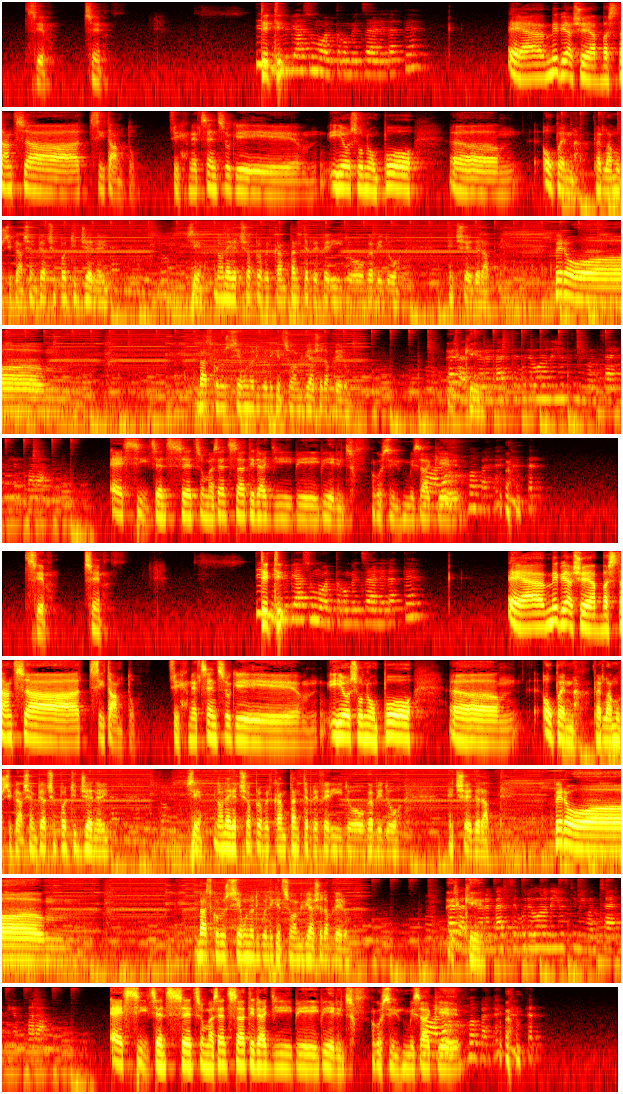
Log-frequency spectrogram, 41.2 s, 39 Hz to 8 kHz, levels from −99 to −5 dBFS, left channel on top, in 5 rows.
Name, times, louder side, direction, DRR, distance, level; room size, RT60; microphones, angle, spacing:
voice 1, 0.3-0.7 1.1-1.4 3.5-3.8 6.8-10.0 10.5-15.1 15.5-17.9 19.0-23.4 23.9-25.9 27.3-29.4 30.7-31.2 34.5-39.1 39.7-39.8, right 8 dB, 50° right, 0.4 m, -24 dB
voice 2, 3.4-5.6 17.9-18.8 30.4-33.7 38.6-40.1, right 4 dB, 65° right, 1.7 m, -36 dB
sound 1, 15.7-34.2, left 1 dB, 65° left, 2.9 m, -43 dB
sound 2, 16.6-29.6, right 3 dB, 30° right, 2.9 m, -41 dB
11.0 x 8.1 x 3.6 m
head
